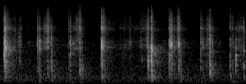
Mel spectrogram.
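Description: Oracle cards shuffled by hand for an angel card reading: a quick series of rhythmic riffling flutters and soft slaps, close and clear, with no talk.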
